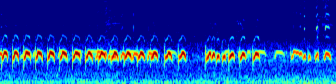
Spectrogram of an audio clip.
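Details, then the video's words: Local zebra doves singing; once one sounds, others join in. Rapid runs of short, rolling cooing notes, about three per second, with a brief pause near the middle before the notes resume more unevenly. "Perkutut Lokal Gacor ,,sekali bunyi yang lain ikut"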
